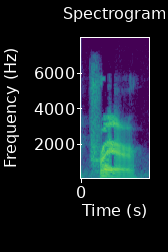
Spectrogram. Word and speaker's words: Prayer: I am prayer yes my name is really prayer and you spell it just like that p r a y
